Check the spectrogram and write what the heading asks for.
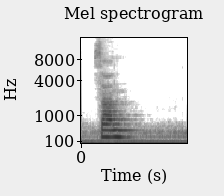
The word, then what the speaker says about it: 三: The third character, first tone, san, san, san.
